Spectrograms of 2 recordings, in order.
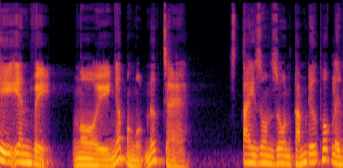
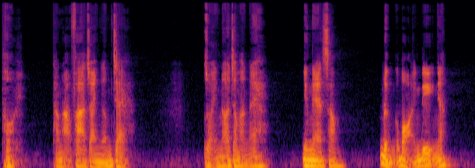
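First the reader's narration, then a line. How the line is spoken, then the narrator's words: Sighing. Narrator (Vietnamese): ông chủ quán thở dài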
